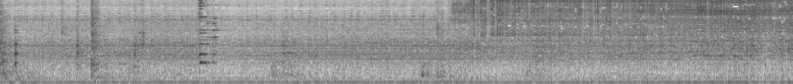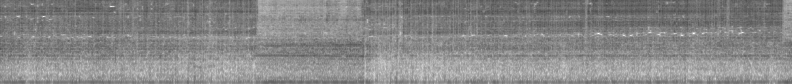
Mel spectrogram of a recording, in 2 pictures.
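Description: MIG welder welding a steel padlock lockbox onto a shipping container's cargo door: a steady hiss in two runs, the first starting a few seconds in and the second after a pause of about a second, over a steady low rumble. A couple of light knocks come before the welding starts.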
